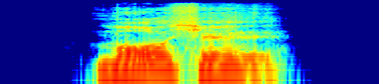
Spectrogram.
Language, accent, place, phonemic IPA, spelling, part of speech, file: German, Germany, Berlin, /ˈmɔʁçl̩/, Morchel, noun, De-Morchel.ogg
- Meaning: morel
